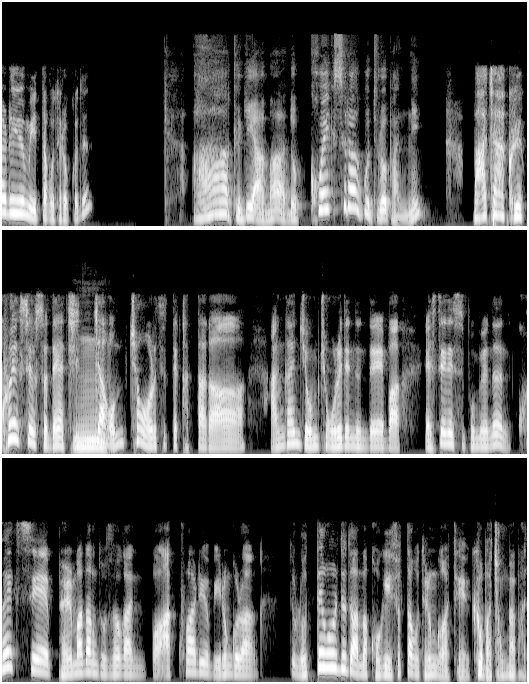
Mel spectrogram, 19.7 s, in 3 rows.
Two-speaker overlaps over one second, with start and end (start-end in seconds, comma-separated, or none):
none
